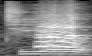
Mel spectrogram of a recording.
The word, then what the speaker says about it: Talkin: But they pronounced it Token, Tokken.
